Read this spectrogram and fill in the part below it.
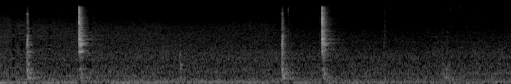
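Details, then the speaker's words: John Deere 770A motor grader sitting five or six years, fuel unchecked: two sharp single clicks about two and a half seconds apart on key bumps, no cranking; starter engages, engine not locked up. "I just always like to kind of bump the key a couple times just to make sure it's not locked up so here we go here's something click that's always good"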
